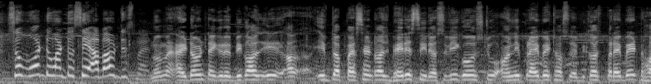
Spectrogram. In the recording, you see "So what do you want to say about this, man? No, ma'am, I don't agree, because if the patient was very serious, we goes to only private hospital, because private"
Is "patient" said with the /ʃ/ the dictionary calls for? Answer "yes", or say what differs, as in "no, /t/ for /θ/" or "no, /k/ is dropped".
no, /s/ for /ʃ/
